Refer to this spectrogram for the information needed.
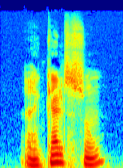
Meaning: boxer shorts, boxer briefs
- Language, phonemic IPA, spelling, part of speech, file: French, /kal.sɔ̃/, caleçon, noun, Fr-caleçon.ogg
